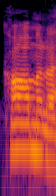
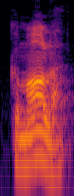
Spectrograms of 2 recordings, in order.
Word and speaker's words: Kamala: President of the USA, Kamala Harris. Apparently you're meant to pronounce it not Kamala, but Kamala.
